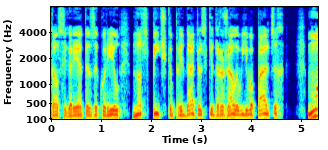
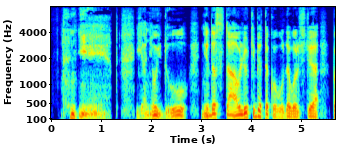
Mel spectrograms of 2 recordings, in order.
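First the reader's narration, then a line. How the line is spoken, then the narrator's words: Hissing. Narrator (Russian): прошипел Бирн-старший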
